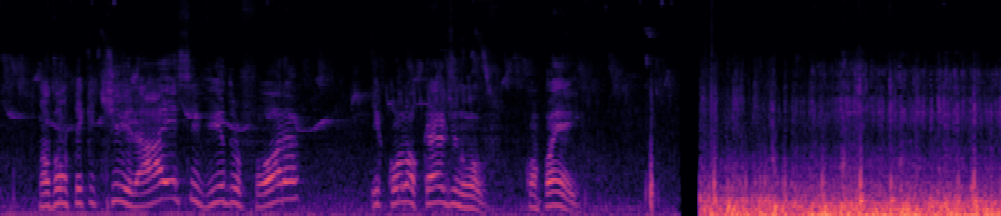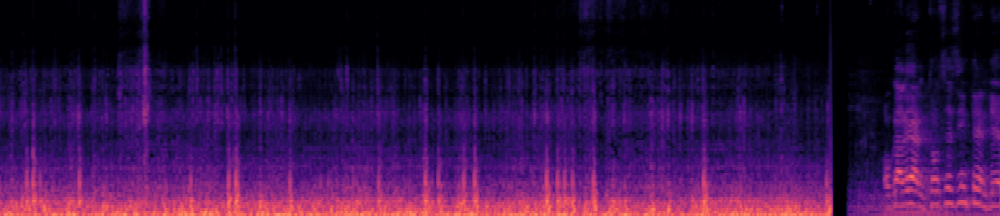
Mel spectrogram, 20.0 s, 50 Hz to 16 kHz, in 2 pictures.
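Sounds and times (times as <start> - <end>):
windshield knocks and rattles: 6.5 - 18.2
pickup truck low rumble: 6.5 - 18.9.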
